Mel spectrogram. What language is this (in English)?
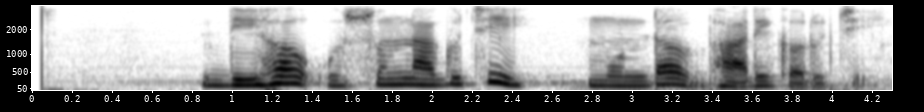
Odia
